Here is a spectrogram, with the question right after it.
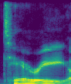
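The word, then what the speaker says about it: Terri: Terry.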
